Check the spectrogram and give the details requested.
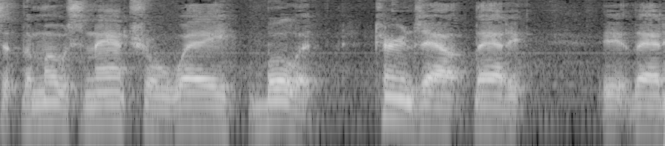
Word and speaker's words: Bulleit: I'm just going to pronounce it the most natural way. Bullet."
